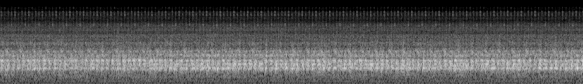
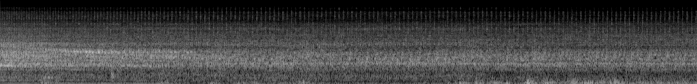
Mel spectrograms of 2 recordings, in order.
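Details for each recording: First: 2009 Hyundai i20 petrol at idle before water pump replacement: a steady rough clatter, two or three pulses a second, first thought to be camshaft, timing belt, oil pump or lifters. The cause was a faulty water pump bearing. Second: 2009 Hyundai i20 petrol engine idling evenly after a faulty water pump was replaced, now much quieter; only a light, quick normal fuel injector tick remains over a steady hum.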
